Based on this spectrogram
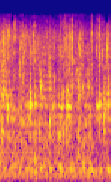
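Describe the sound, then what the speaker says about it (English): Water runs steadily from a tap into a tub, filling it for an outdoor bucket-style bath; a continuous, fairly soft gushing with no talk. "We got the water running"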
